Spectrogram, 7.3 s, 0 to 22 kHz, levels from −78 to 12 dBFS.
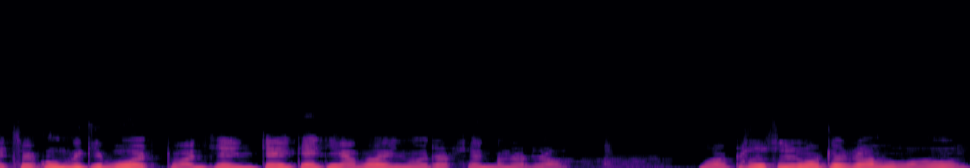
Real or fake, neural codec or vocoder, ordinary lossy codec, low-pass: fake; codec, 16 kHz, 2 kbps, FreqCodec, larger model; none; 7.2 kHz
